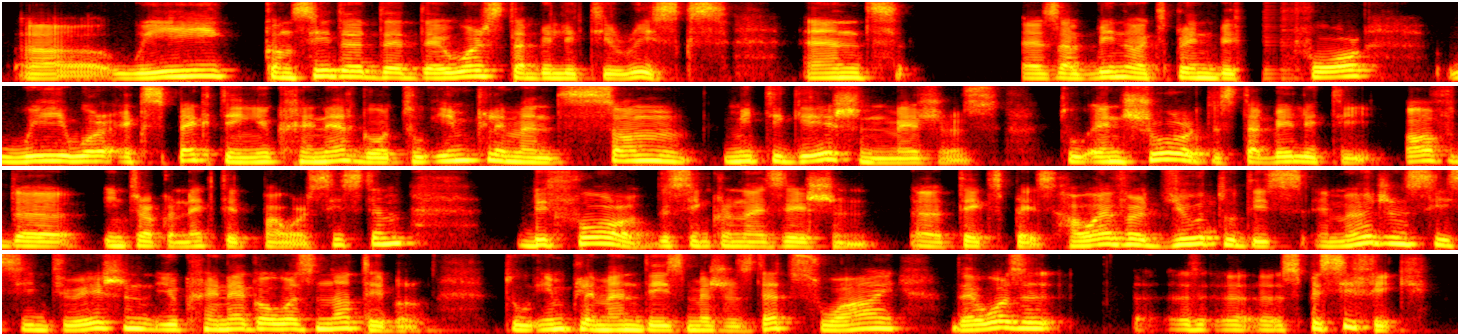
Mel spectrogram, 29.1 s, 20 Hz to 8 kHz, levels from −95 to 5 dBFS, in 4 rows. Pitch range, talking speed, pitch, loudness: 125-160 Hz, 120 wpm, 140 Hz, -20 LUFS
